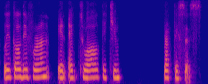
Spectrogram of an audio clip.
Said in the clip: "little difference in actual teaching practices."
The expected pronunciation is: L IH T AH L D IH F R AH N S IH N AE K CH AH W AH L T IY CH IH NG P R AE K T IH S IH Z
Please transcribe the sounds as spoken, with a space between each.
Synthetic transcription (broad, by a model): L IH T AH L D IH F R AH N IH N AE K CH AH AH L T IY CH IH NG P R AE K T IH S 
